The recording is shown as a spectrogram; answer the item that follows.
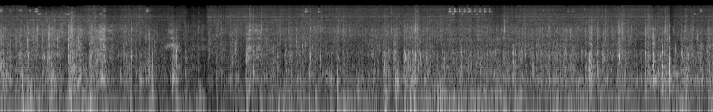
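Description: Mountain bike rolling fast down a rocky dirt trail: tyres crunching over stones, with irregular knocks and rattles from the bike as it hits rocks. Low wind rumble on the camera microphone runs underneath.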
